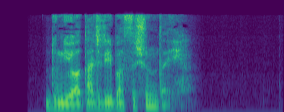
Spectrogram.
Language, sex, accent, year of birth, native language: Uzbek, male, Toshkent shahri, 1995, Uzbek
